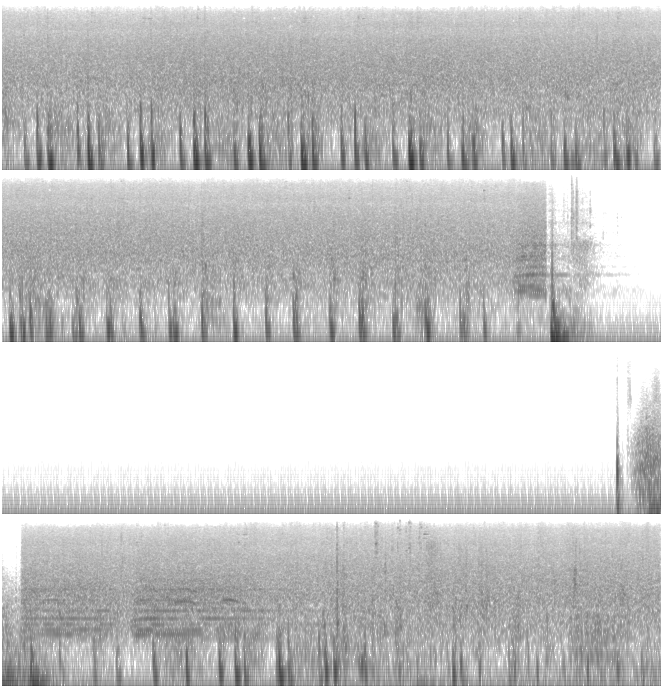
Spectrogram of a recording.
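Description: A horse's hooves thud rapidly at a gallop.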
